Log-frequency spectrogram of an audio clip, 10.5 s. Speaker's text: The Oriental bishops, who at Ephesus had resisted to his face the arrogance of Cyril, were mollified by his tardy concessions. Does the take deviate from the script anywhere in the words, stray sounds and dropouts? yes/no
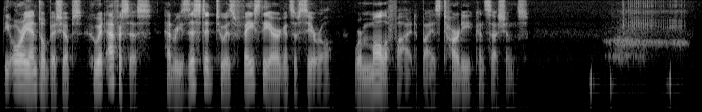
yes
